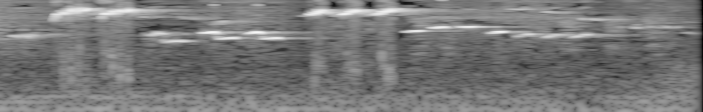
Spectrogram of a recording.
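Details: Brown-chested jungle flycatcher in lively song used as a lure to set other birds singing: a series of clean high whistles, short slurs and upward sweeps, delivered in quick phrases over faint low hum.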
